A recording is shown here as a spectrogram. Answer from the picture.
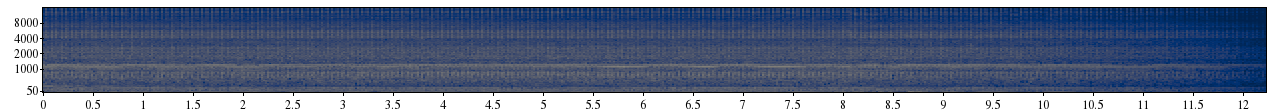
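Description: Film projector running: a steady, very fast mechanical clatter that fades out over the last couple of seconds.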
